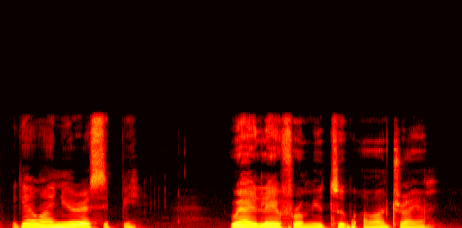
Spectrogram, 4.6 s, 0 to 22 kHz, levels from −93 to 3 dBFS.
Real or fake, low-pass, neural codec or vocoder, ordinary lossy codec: real; 10.8 kHz; none; none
